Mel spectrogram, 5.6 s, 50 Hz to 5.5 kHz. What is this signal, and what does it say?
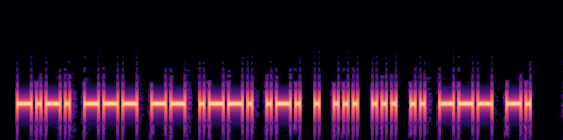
Morse code, heard as a keyed tone, about 25 wpm, 600 Hz. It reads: COMPRESSION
